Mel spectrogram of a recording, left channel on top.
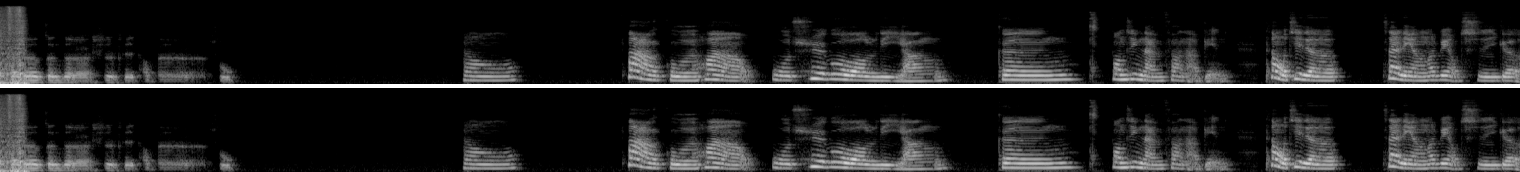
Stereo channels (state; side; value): identical; both; correlation 1.00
